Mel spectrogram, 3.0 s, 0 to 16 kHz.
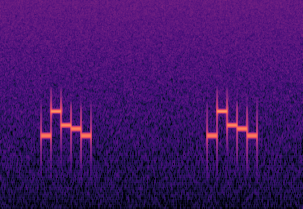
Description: Five-tone selective call (CCIR), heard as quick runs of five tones, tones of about 100 ms. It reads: 44764 44764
